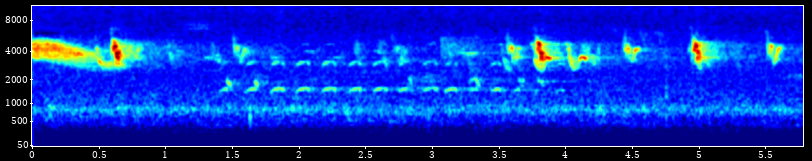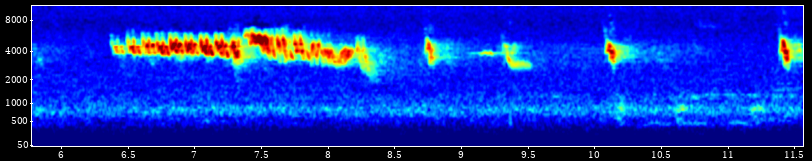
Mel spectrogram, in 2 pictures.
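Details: Sunrise birdsong along a nature trail; sharp high chirps spaced through the clip, a faint repeated trill, and a loud fast twittering run midway, over steady soft outdoor hiss.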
